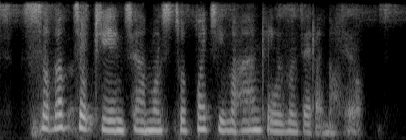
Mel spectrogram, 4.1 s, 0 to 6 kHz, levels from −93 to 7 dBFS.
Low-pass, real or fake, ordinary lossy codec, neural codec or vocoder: 5.4 kHz; fake; Opus, 16 kbps; codec, 16 kHz, 0.5 kbps, FreqCodec, larger model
